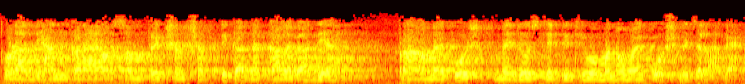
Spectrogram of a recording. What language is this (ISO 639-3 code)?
hin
